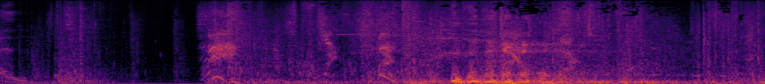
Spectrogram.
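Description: Game sound effects of fighting clash and burst.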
